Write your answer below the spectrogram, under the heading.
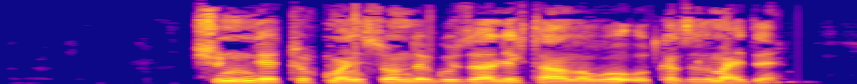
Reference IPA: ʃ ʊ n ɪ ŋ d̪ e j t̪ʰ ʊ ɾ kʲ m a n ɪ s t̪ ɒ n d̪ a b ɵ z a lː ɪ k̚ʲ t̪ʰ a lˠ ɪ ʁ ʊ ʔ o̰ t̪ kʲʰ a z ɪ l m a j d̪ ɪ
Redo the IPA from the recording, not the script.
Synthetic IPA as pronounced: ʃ ʊ n ɪ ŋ d̪ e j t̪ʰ ʊ ɾ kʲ m a n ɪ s t̪ ɒ n d̪ a ɡ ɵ z a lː ɪ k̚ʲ t̪ʰ a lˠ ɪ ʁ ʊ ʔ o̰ t̪ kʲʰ a z ɪ l m a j d̪ ɪ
